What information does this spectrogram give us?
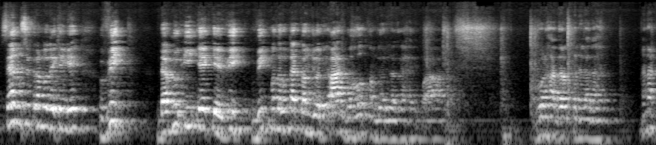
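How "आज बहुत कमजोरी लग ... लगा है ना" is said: a touch of tired, feeble complaining; mock weakness. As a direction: groan it out like someone feeling weak. Acting out feeling weak.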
